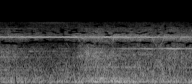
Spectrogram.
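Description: An old-fashioned doorbell at an old woman's house rings continuously for about two seconds on a late spring day, a steady, high, metallic ringing over a rough rattling buzz, with no voices.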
